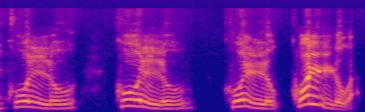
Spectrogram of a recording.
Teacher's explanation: you have to put your tongue up to the makhraj of the lamb hard. Not extra hard, but harder than a sukoon. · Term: shadda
